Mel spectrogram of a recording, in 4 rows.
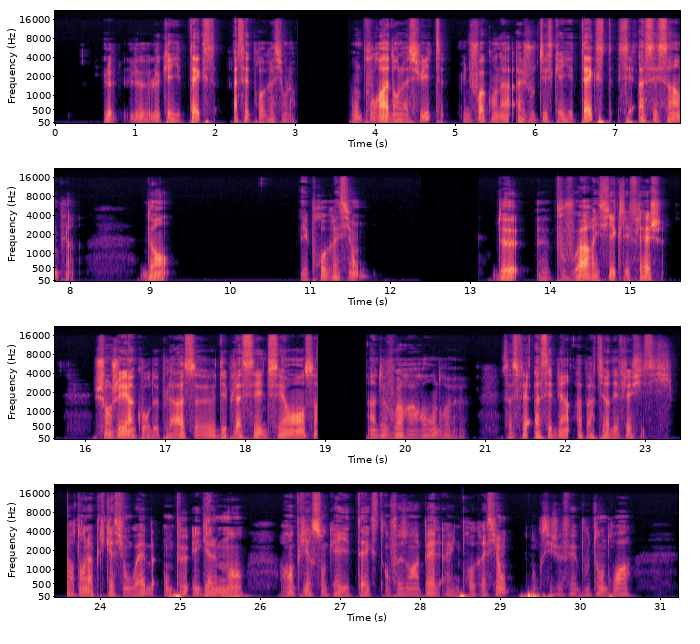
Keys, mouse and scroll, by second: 5.9 click, 11.3 click, 13.4 click.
